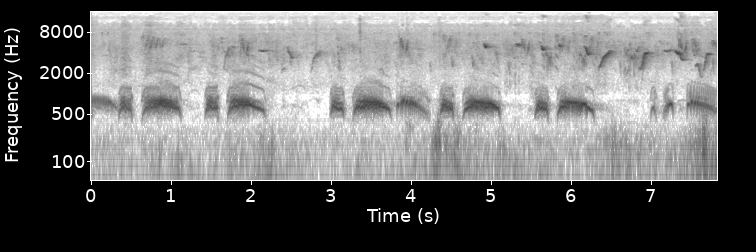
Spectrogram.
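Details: Zebra dove in a Thai cooing competition, voice scored for points: low mellow coos in quick bursts, some clipped, others drawn out and rolling, about twenty-three phrases a minute, over rural background noise and faint chirps of other birds.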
